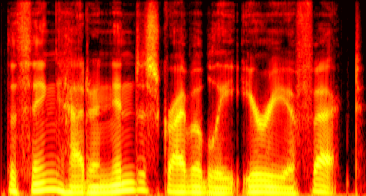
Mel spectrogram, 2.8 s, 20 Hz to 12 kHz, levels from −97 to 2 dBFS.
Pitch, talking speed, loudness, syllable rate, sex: 100 Hz, 155 wpm, -19 LUFS, 5.1 syllables/s, male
